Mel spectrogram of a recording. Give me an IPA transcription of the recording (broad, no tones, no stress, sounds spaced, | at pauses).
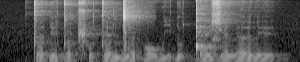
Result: t ɜ ɗ ɪ d ɔ ʈ͡ʂʰ ʊ t ɛ ŋ͡ǀ ɜ ɠ ɔ w i ɗ ʊ ǃ ɛ ʑ ɛ l ɜ l ɪ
